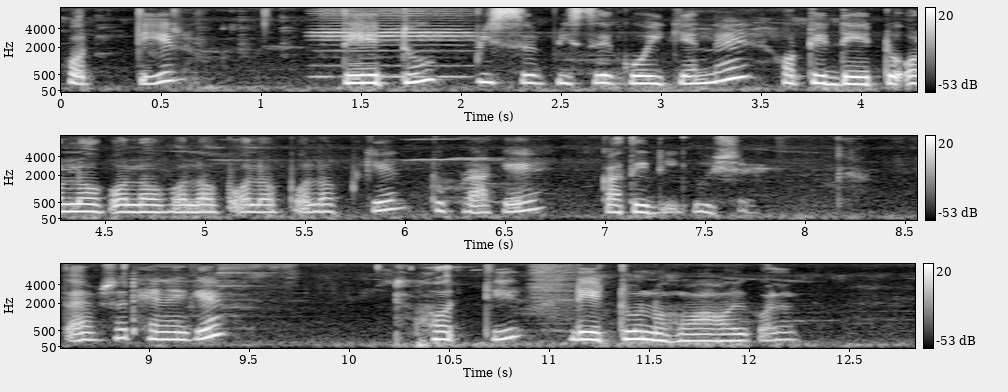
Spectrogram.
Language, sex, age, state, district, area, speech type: Assamese, female, 18-30, Assam, Goalpara, urban, spontaneous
